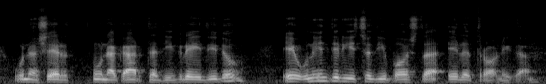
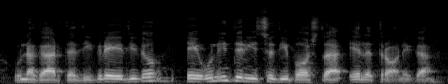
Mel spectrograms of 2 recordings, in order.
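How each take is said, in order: Both takes have the same delivery.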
